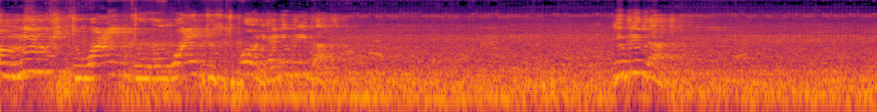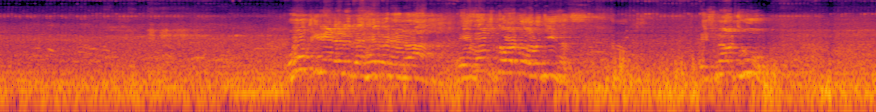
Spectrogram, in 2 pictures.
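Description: A man speaks loudly close by, outdoors.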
